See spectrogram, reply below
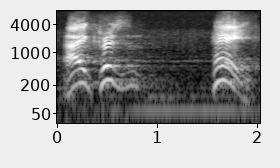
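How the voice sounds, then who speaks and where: Brash crewman for radio drama: slow boisterous drawl, swinging pitch, taunting swagger. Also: sing-song, pushed and bright, in a large hall, a little hiss or hum, heavily acted. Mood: boastful, taunting. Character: brash, rowdy male space crewman out to celebrate.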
